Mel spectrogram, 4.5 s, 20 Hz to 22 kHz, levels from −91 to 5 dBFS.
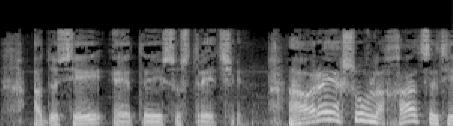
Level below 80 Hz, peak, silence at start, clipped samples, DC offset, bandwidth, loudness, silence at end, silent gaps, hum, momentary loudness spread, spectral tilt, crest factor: -40 dBFS; -2 dBFS; 0.05 s; under 0.1%; under 0.1%; 8.8 kHz; -19 LUFS; 0 s; none; none; 9 LU; -4.5 dB/octave; 18 dB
